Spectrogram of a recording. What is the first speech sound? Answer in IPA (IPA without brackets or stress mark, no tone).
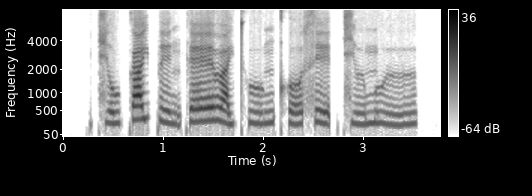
t͡ɕ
